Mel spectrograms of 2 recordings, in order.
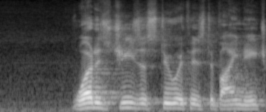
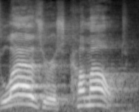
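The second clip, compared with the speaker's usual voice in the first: higher, slightly raised voice, acting the call; mild mock shout; 5 semitones higher, 4 dB louder than usual. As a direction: call toward the tomb as Jesus, restrained. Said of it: "he shouted with a loud voice".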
